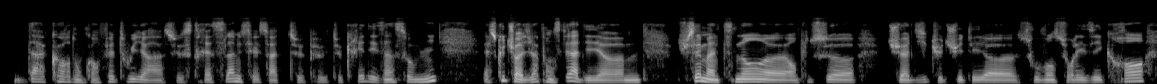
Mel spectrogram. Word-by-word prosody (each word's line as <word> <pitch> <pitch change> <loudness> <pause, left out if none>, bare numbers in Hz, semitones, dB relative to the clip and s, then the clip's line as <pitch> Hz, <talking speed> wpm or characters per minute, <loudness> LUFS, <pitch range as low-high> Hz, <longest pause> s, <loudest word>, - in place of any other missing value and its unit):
Mmh, - - -12
d'accord, 125 0 -3
donc 105 -3 -8
en 100 - -6
fait, 125 +6 -7
oui, 130 0 -3
il - - -5
y - - +2
a 95 -1 -4
ce - - +1
stress-là, 135 0 -1
mais 135 - -2
c'est 110 -2 -4
ça 100 -1 -1
te - - -4
peut 105 +1 -11
te 100 - -8
créer 130 +5 -3
des 115 -5 -6
insomnies. 115 +7 -1 0.5
Est-ce - - +10
que - - +3
tu - - +7
as - - +8
déjà 115 +4 -1
pensé 120 +4 -3
à 160 - +7
des, 100 -1 -4
hem, 95 0 -1 0.4
tu - - +2
sais 160 - +9
maintenant, 125 -1 +3
heu, 105 -2 +2
en 100 0 -1
plus, 110 +5 -1
heu, 105 -2 -1 0.3
tu - - +4
as 100 - +4
dit 100 +3 -5
que 110 - -1
tu 105 +1 +1
étais, 105 +1 -5
heu, 100 -1 -1
souvent 105 +1 -4
sur 110 +1 -3
les 105 0 -4
écrans, 140 +8 0
110 Hz, 245 wpm, -25 LUFS, 100-120 Hz, 0.5 s, Est-ce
